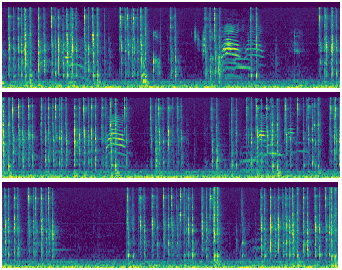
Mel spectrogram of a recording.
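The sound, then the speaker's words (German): Rapid clicking of a computer keyboard being typed on in steady bursts with short pauses as someone writes text on a sign, clear, while a cat meows a few times in the background. “Leute, schreibt mal das hier in die Kommentare, was ich hier gerade im Schild schreibe.”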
